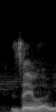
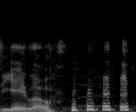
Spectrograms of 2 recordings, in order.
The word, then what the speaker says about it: Zalo: Yeah, Zalo. Yeah, that's right. Zalo. Okay. But all the Vietnamese pronounce it as Yalo.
